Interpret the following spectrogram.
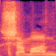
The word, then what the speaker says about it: Shaman: I said Edgerati, because if I'm going to insist on Shaman being pronounced as Yakutians do, I should also insist to pronounce Edgerati the way Italians pronounce Maserati.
